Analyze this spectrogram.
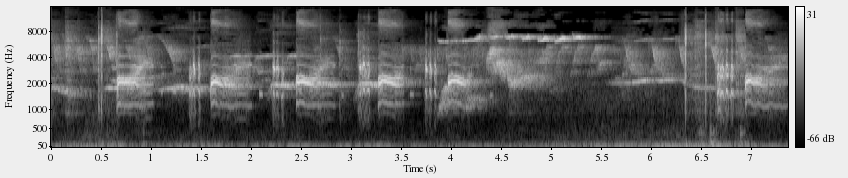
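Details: White-rumped shama's fighting song, excited by a female with continuous clicking and tail flicking: bright whistled phrases repeated about once a second, each with harsh overtones, then a long high whistle and a scratchy flourish.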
